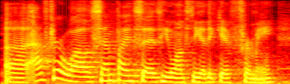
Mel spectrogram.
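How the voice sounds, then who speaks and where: Speaking quickly in a deep voice, a woman streams a visual novel, reading its narration expressively and dropping in casual asides. She's animated and acts out the dialogue, with music playing behind her.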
